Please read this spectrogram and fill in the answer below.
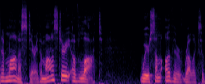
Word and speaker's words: Latte: loot the monastery of Lot, L-A-T-T-E, Latte, but I think it's pronounced Lot.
